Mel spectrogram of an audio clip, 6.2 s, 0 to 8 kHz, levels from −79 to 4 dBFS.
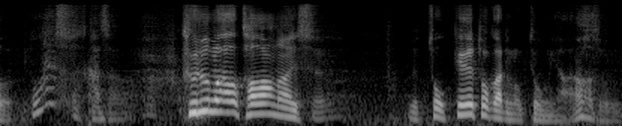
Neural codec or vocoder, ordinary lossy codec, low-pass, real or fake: codec, 16 kHz, about 1 kbps, DyCAST, with the encoder's durations; none; 7.2 kHz; fake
